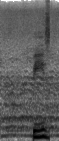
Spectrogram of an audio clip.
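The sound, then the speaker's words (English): A bee buzzes for a brief moment, a steady droning hum that swells in and cuts off, over a quiet background hum. “There's a bee.”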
